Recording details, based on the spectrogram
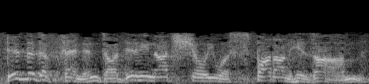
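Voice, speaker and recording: An actor in a 1950s radio drama playing a frank, insistent defense lawyer with crisp, earnest delivery. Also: male voice, on the high side, animated, moderate pace, natural voice. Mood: brisk questioning. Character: brisk male defense lawyer, frank, forceful. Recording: noisy, tinny 1950 radio recording.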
